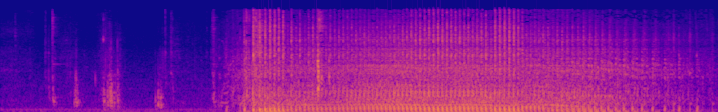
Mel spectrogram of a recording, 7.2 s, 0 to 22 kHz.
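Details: Mountfield 414 push mower with RS100 engine, missing parts, fresh petrol: after pull-cord tugs it starts but revs swell and sag instead of holding steady, hunting/surging; carburettor issue suspected, not confirmed.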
